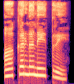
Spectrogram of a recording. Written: ಆಕರ್ಣನೇತ್ರೆ

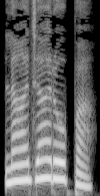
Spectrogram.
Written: ಲಾಜಾರೋಪ

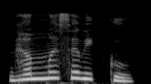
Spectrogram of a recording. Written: ಧಮ್ಮಸವಿಕ್ಕು

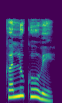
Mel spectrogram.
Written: ಗಲ್ಲಗಿವಿ

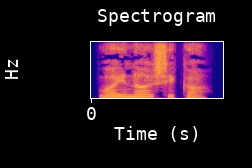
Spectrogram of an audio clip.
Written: ವನಶಿಖಿ

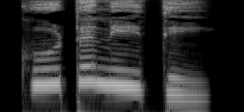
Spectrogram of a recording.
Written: ಗಾಡಿನತ್ತು

